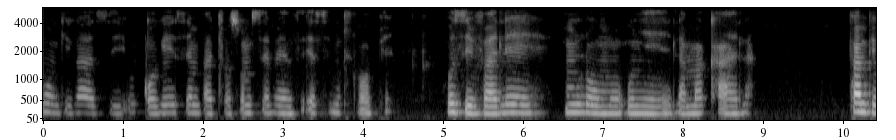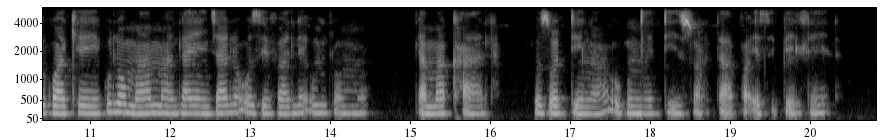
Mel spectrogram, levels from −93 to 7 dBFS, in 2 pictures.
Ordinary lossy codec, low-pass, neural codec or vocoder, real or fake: Opus, 24 kbps; 5.4 kHz; none; real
